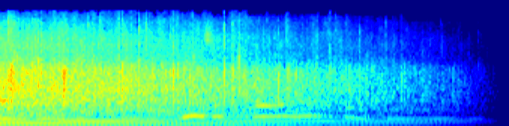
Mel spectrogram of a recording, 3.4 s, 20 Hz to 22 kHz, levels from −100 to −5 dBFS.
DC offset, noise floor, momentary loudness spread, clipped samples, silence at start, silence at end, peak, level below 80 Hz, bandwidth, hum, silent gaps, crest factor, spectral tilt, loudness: under 0.1%; -67 dBFS; 20 LU; under 0.1%; 0 s; 0.7 s; -10 dBFS; -76 dBFS; 15.5 kHz; none; none; 26 dB; -1.5 dB/octave; -33 LUFS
